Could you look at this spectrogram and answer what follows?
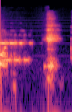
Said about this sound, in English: I don't know what's up with my phone. You know, who has a home phone anymore, right? But it just keeps ringing.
